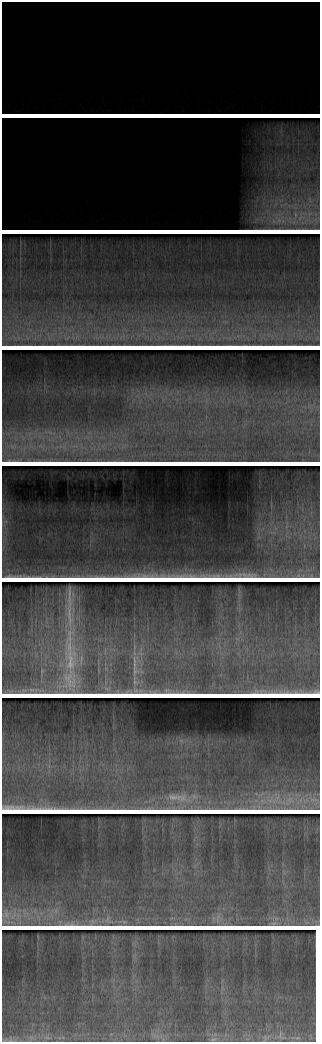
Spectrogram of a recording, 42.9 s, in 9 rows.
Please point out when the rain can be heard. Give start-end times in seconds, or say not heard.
8.3-42.8.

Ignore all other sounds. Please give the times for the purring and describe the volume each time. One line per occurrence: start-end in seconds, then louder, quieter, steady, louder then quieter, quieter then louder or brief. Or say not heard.
21.1-33.4 louder then quieter.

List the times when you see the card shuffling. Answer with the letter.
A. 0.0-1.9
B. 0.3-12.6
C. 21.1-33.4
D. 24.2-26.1
D.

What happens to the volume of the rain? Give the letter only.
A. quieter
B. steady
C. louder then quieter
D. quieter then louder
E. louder
E.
